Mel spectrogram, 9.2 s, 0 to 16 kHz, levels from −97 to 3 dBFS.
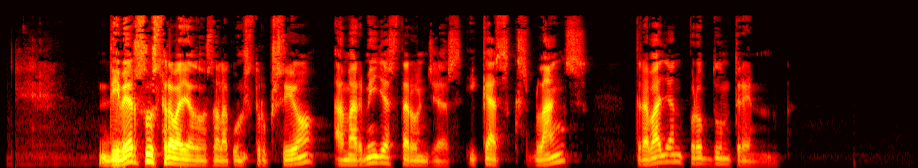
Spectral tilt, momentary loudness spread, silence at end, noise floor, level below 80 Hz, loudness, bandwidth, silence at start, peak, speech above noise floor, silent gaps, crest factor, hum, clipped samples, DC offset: -4.5 dB/octave; 20 LU; 1.65 s; -86 dBFS; -58 dBFS; -22 LUFS; 11.5 kHz; 1 s; 0 dBFS; 63 dB; none; 24 dB; none; under 0.1%; under 0.1%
